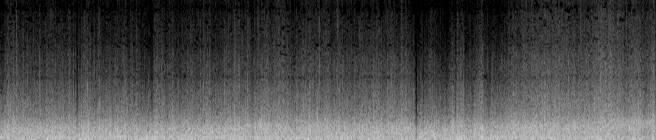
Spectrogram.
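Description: Wind buffeting a phone's microphone: a loud, steady rush of wind noise.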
